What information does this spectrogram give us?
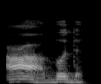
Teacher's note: رکنے کی صورت میں یہاں پر قلقلہ ہو جائے گا کیونکہ دال حروف قلقلہ ہے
